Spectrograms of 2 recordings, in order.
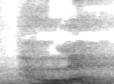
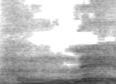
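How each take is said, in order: First: The middle sounds are a doubled l. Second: The middle sounds are n followed by r. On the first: "그냥 발레 이렇게 읽으시면 됩니다" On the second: "글자로는 반례 이렇게 되는데"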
